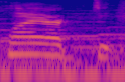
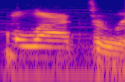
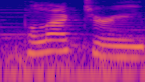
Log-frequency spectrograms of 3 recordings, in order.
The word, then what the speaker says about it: phylactery: to lure wayward souls to feed the Lich's Plarity. Oh yeah! It's pronounced phylactery. Let's just feed off souls. Phylactery, but thank you.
